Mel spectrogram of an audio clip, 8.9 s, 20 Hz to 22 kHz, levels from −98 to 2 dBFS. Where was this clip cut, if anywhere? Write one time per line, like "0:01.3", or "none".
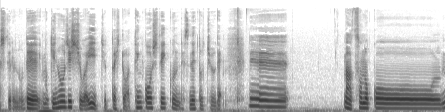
0:04.9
